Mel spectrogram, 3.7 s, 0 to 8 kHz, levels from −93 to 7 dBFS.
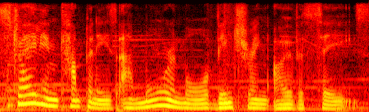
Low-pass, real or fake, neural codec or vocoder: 7.2 kHz; real; none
